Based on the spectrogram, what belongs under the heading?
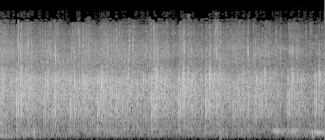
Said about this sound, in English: Oh, praise the Lord. That was a little... That was a little golf clap.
